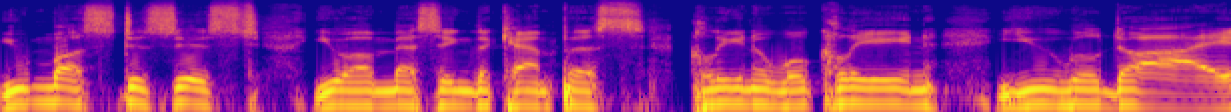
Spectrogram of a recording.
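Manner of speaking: slow, deliberate, word-by-word giant machine voice. Game master voicing a huge mech that has just stood up, in a booming voice. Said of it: "you hear this booming voice that says".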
